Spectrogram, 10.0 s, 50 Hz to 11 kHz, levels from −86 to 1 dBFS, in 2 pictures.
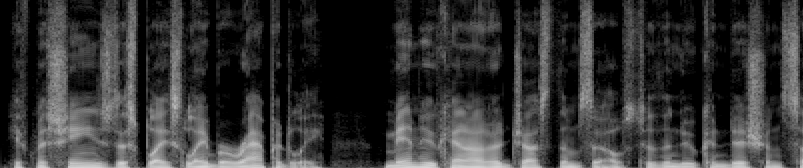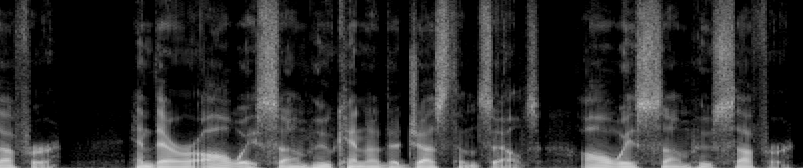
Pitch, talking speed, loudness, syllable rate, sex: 90 Hz, 165 wpm, -21 LUFS, 5.7 syllables/s, male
